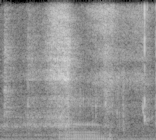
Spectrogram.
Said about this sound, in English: Sorry, my dogs are just... Arf, arf.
